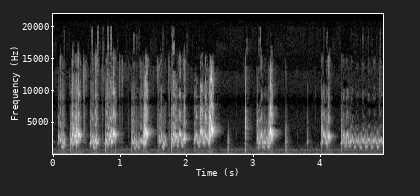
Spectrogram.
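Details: A younger pet budgerigar sings to a quietly listening older companion. Chattering notes come in short bursts about once a second, mixing squeaky chirps and buzzy trills, with a constant low electrical hum underneath.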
